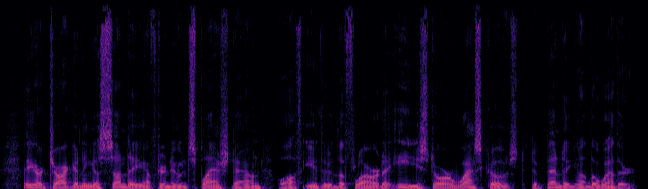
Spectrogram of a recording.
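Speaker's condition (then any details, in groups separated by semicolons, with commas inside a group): No condition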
